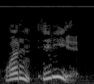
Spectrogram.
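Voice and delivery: a hint of fed-up disbelief, said lightly; exasperated scoff. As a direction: scoff at someone who can't see it. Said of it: "we've been like".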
